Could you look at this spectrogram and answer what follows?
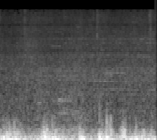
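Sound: strong wind blowing outdoors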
